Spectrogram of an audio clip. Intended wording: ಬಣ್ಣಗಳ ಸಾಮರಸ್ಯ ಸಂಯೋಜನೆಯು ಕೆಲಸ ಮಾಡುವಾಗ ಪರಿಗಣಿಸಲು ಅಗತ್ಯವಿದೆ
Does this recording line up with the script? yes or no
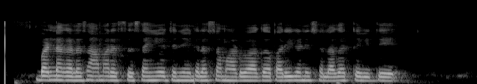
yes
